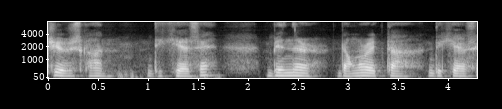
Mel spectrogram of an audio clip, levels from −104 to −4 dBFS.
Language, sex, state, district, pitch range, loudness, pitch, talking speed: Nagamese, male, Nagaland, Kohima, 125-150 Hz, -21 LUFS, 135 Hz, 125 wpm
